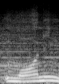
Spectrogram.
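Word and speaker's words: morning: এই সকালের ইংরেজি হচ্ছে মর্নিং। হ্যাঁ আমি এটাকে পার্সোনালি মর্নিং বলি এম ও আর এন আই এন জি। এখানে আমি আরটাকে উচ্চারণ করি না।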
